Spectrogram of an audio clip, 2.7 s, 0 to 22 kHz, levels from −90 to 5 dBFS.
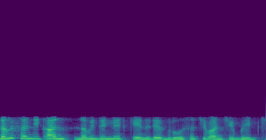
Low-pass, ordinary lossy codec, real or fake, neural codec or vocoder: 3.6 kHz; none; fake; codec, 16 kHz, 0.7 kbps, FocalCodec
